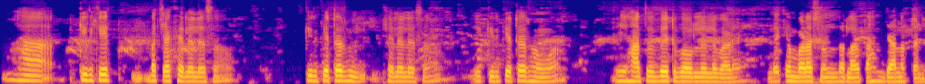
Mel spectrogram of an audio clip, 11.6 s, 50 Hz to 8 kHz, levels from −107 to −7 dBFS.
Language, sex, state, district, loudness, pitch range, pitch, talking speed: Bhojpuri, female, Bihar, Gopalganj, -19 LUFS, 155-185 Hz, 170 Hz, 140 wpm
